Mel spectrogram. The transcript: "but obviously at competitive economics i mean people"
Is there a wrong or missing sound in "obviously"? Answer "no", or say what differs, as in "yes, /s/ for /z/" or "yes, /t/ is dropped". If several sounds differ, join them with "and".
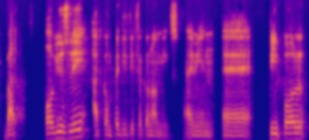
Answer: yes, /v/ is dropped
